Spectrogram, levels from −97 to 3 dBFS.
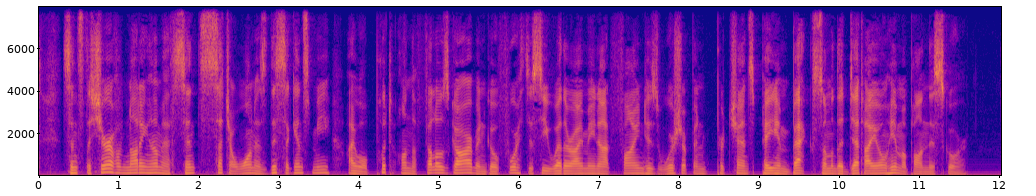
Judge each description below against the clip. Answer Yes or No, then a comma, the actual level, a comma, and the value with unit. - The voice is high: No, low, 120 Hz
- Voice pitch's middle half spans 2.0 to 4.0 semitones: Yes, average, 3.6 semitones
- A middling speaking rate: No, fast, 240 wpm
